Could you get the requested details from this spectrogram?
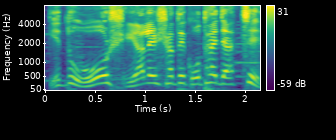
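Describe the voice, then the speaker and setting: A man's voice: very high-pitched, expressive, quick pace, music in the background. A man voicing an eagle, a loyal friend who speaks in an urgent, earnest way. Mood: worried.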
